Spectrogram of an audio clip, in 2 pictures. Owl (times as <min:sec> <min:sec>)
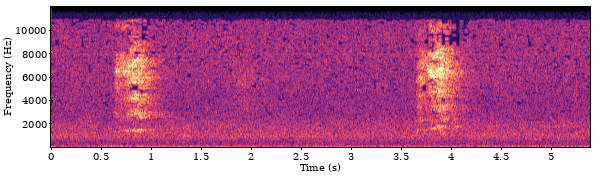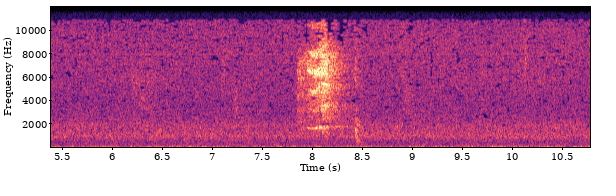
0:00.6 0:01.2, 0:03.6 0:04.2, 0:07.8 0:08.5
